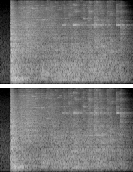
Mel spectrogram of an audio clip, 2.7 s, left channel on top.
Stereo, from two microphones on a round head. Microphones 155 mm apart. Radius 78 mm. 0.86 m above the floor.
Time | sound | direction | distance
0.2 | breaking glass | 10° right (ahead or behind) | 1.5 m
